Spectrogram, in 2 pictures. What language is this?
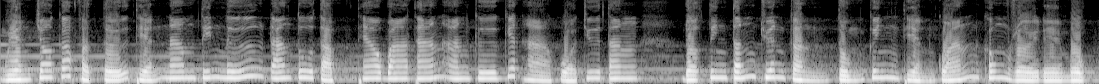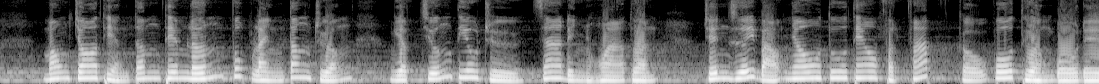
Vietnamese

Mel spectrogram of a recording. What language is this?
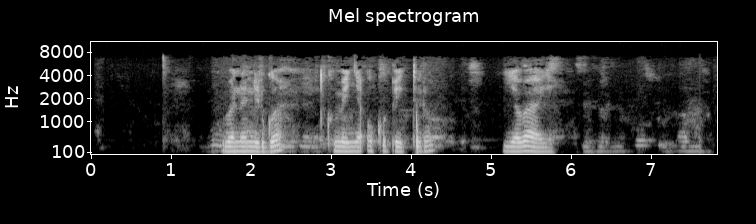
Kinyarwanda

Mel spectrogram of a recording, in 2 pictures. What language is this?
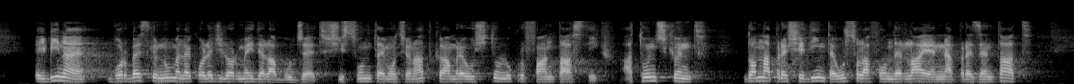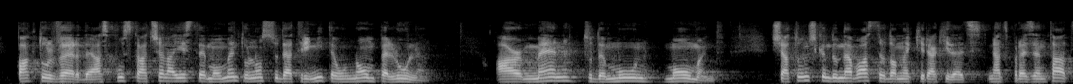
Romanian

